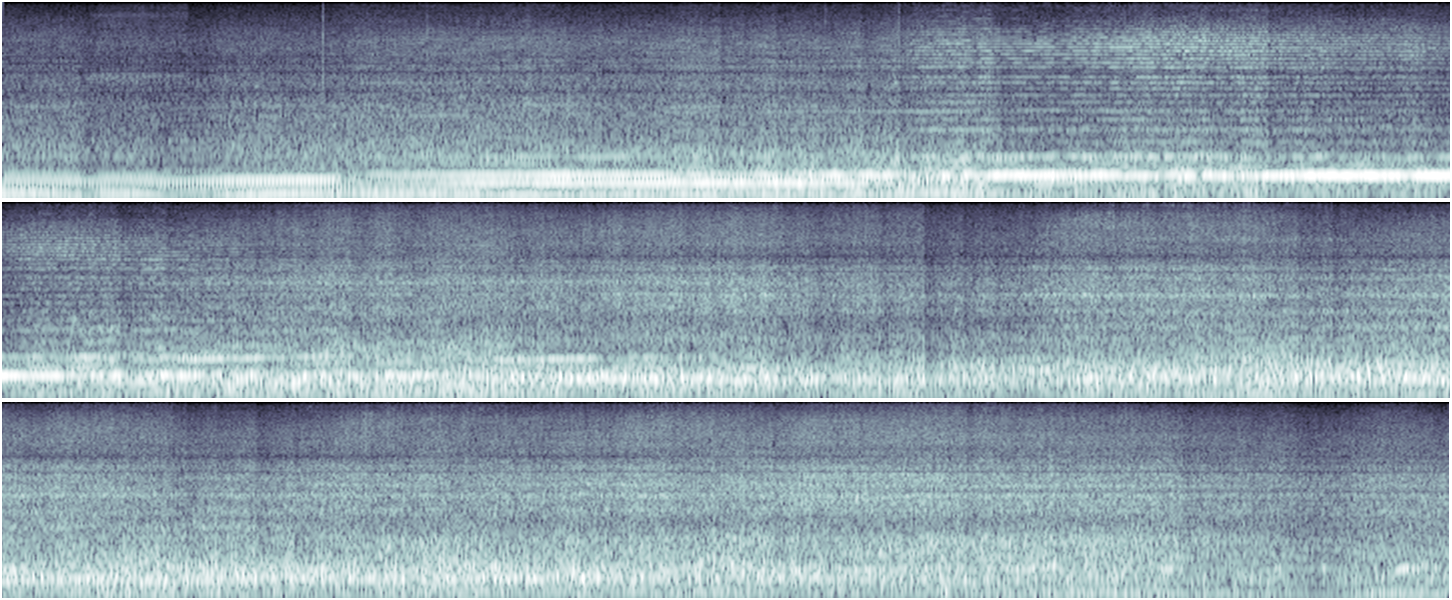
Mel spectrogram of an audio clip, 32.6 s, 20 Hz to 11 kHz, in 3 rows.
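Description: ČD class 362 electric locomotive pulling away with a passenger train. Its drive gives a steady hum, then a whine that rises in pitch as it accelerates, typical of the class's thyristor pulse (chopper) control. After about 16 seconds the coaches roll past with wheels clattering over rail joints.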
